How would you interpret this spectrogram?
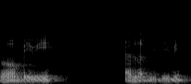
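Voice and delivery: put-on breathy high whispered baby talk; hushed mock-romantic whisper to a partner; mushy whisper. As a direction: coo it like a lovesick sap. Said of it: "You're like".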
